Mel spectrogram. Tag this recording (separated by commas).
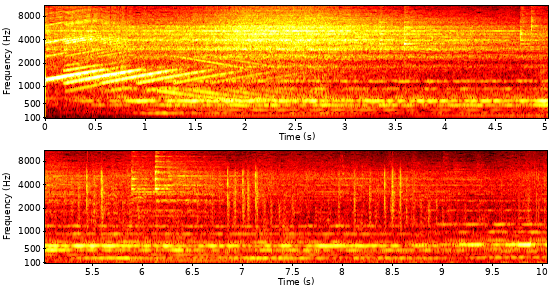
Music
